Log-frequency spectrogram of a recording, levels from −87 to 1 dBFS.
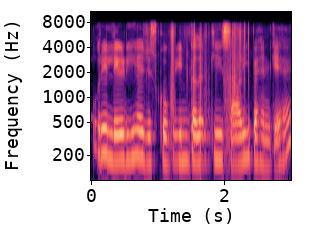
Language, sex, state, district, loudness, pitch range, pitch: Hindi, female, Bihar, Patna, -18 LUFS, 170-185 Hz, 180 Hz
